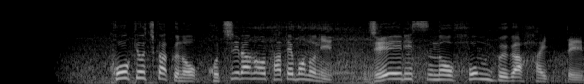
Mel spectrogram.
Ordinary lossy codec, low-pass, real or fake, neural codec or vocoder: none; none; fake; codec, 16 kHz, 16 kbps, FunCodec, trained on Chinese and English, 50 frames a second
